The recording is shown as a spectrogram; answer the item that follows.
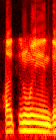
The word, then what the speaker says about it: Hudson Wiens: Yeah, Hudson Wiens.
